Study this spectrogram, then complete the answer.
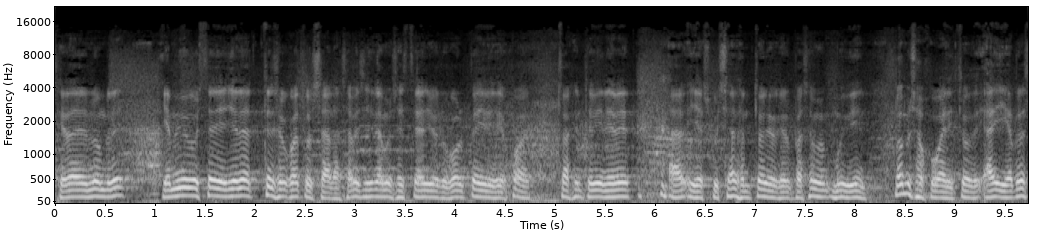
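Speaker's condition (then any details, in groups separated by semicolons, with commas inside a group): Parkinson's disease; onset around turn of century at about age 63, about 19 years since onset, same medications for 19 years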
